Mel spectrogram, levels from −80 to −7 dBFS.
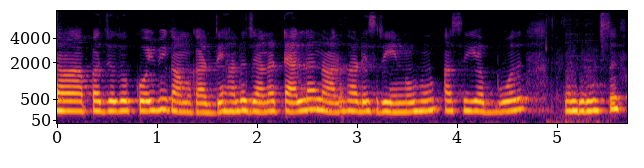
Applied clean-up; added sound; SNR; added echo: neural separator model SepFormer DNS4.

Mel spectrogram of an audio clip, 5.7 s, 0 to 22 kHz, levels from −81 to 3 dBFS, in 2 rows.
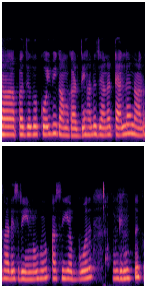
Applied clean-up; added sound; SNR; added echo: neural mask model DeepFilterNet 3.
